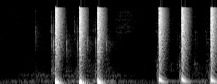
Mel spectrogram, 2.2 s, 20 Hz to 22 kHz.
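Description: Synthesized snare drum from a Behringer Pro-1 analog synthesizer, played five times: three quick hits, a short pause, then two more. Each hit is a short burst of noise with a tone that drops quickly in pitch.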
